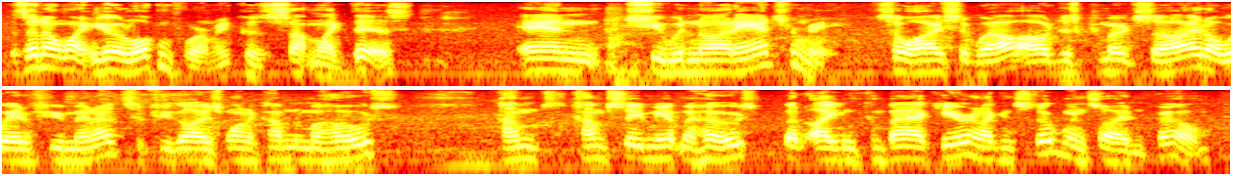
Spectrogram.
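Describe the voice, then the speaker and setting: A man speaks in a high, soft-edged voice. He argues his points insistently in plain, colloquial language. The sound is muffled, with faint noise, as picked up by a handheld camera. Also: fast. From Canada. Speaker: citizen auditor filming police. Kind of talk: casual argumentative conversation.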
